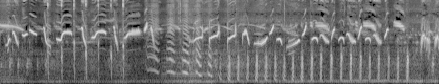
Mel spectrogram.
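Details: Caged Chinese hwamei for sale in Vietnam sings loud varied whistled phrases that break into a long run of rapid clipped notes, with a low hum underneath.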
